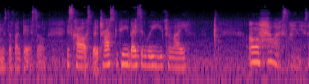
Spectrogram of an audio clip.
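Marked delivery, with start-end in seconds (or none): 5.0-6.2 whispered aside. Real, not acted. Muttering to herself mid-explanation.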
